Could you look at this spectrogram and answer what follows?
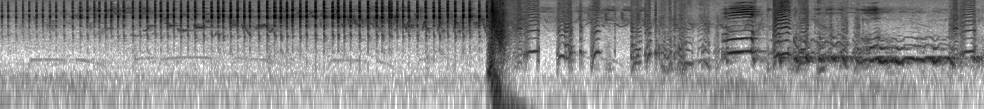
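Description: Cartoon sound effects for an animated fly and spider: a rapid ticking for the first half, one loud thump about halfway, then a run of short squeaky chirps and a wavering whine near the end.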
